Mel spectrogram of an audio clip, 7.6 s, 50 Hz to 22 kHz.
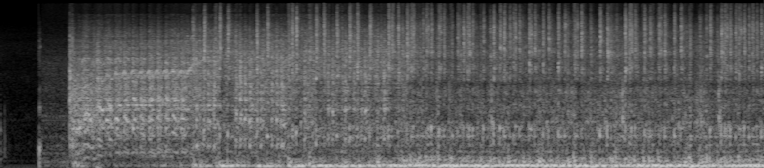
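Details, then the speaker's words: Drag race engine after heavy fuel reduction in the tune, plugs fitted; catches, then loud uneven idle with sharp irregular pops, sneezing twice, too lean to come up on the 2-step. "So now it's so lean and good air, it won't come up on the 2-step. I had to take so much fuel out of it before trying to get it to come around. Now it's unhappy. Heard it sneeze there twice and whatnot."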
